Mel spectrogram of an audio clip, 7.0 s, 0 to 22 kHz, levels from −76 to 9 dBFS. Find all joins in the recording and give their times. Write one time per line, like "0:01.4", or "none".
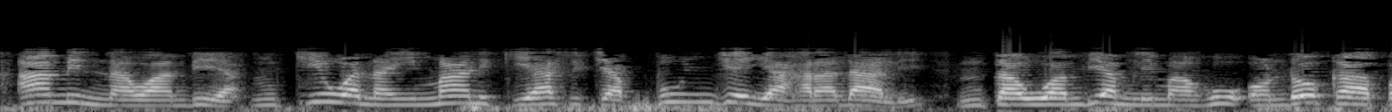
0:04.7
